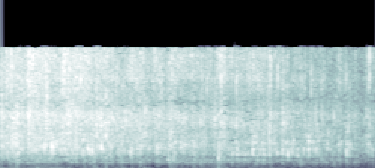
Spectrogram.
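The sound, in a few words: onions and green chilies frying in hot oil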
